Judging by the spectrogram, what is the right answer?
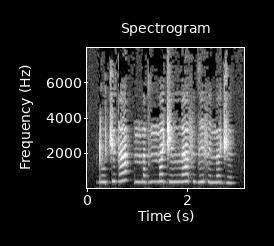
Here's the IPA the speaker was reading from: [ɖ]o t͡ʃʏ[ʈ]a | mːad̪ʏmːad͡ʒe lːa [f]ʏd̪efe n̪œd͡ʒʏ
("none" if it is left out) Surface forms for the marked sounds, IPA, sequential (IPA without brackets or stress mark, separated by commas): ɖ, d, f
